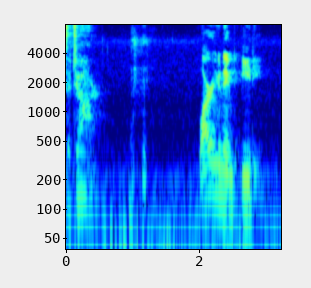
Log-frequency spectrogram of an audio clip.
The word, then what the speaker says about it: EDI: See what EDI has to say.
